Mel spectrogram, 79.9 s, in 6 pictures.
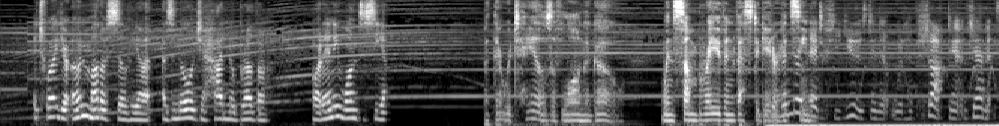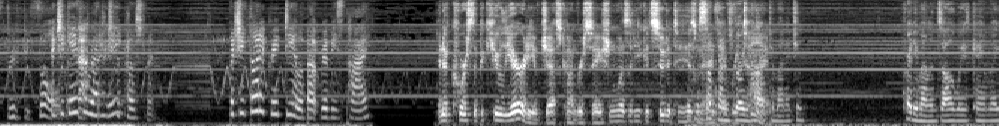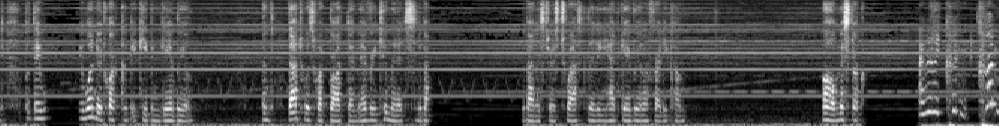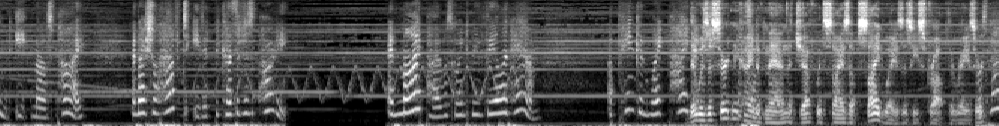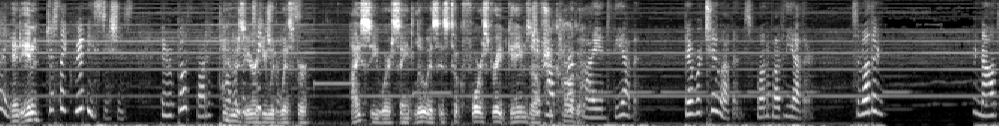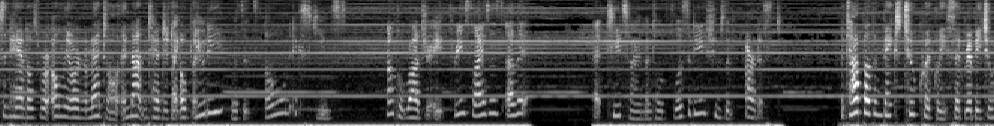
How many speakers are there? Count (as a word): six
